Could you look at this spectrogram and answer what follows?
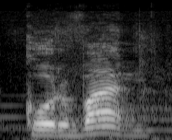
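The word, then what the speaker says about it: קרבן: proviene del idioma hebreo se pronuncia corbán o córbano en plural que significa ofrenda dádiva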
